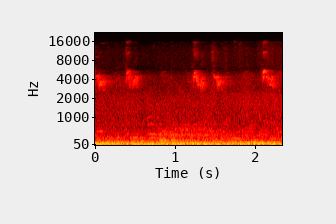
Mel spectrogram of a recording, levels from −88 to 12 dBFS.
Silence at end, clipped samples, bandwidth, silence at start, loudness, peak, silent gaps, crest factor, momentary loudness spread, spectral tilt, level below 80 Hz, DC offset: 0 s; under 0.1%; 16.5 kHz; 0 s; -30 LUFS; -16 dBFS; none; 12 dB; 2 LU; -6 dB/octave; -28 dBFS; under 0.1%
